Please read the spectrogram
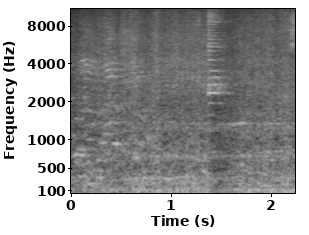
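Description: Loud steady low rumbling noise, with a brief hiss about one and a half seconds in.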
